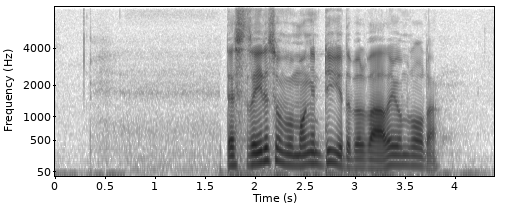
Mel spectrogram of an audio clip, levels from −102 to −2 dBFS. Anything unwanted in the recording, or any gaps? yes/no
no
